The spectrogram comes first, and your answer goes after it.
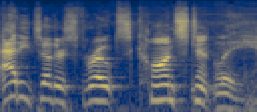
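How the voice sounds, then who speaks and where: A man speaks at a very slow pace in a raised, projected voice, pitched high with a bright, sharp tone. His intonation is lively. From Nova Scotia, Canada. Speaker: preacher. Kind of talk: sermon.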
